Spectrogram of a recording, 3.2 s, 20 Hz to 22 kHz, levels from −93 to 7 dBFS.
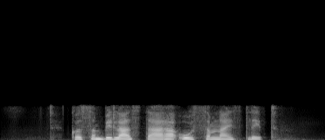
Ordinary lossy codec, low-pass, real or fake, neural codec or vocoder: AAC, 48 kbps; 5.4 kHz; fake; codec, 16 kHz, 0.5 kbps, X-Codec, WavLM features, trained on Multilingual LibriSpeech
